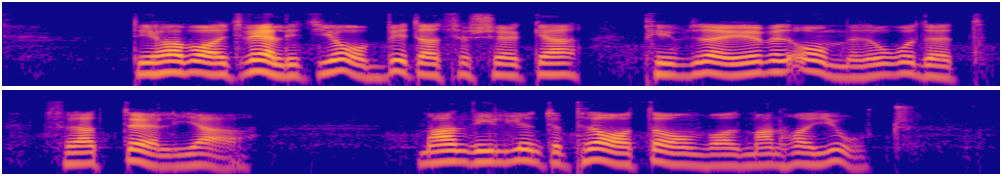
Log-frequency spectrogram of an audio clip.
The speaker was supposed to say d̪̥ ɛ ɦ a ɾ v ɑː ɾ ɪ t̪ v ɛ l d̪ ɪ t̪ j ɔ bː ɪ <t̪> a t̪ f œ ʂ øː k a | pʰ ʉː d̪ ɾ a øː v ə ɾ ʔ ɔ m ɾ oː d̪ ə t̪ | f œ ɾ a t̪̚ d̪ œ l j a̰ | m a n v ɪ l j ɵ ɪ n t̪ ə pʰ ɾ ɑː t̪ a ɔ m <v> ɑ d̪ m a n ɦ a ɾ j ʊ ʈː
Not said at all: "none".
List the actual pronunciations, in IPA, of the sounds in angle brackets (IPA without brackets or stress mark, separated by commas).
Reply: t̪, v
